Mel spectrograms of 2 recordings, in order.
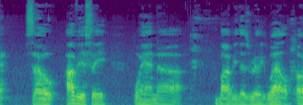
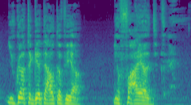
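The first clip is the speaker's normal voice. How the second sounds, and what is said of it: Arnold Schwarzenegger impression. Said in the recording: “your Arnold impersonation ... stop doing impersonations”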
